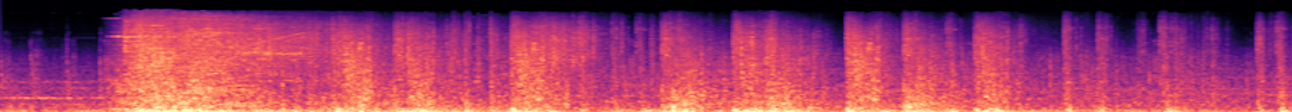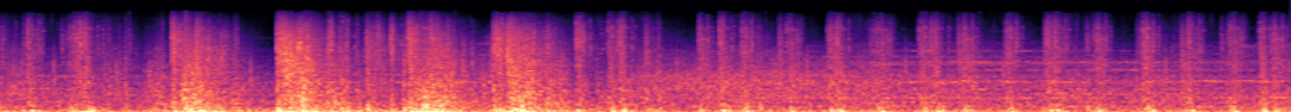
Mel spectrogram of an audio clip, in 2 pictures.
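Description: Heavy metal feet clank rapidly on hard ground.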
